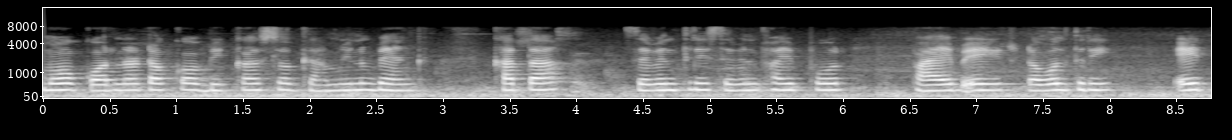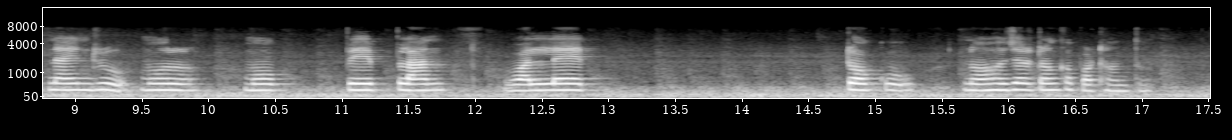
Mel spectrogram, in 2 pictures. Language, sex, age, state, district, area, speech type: Odia, female, 45-60, Odisha, Malkangiri, urban, read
